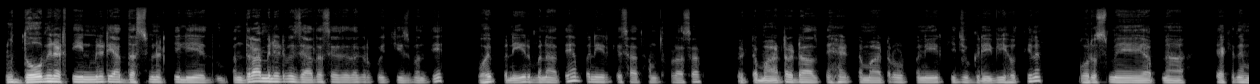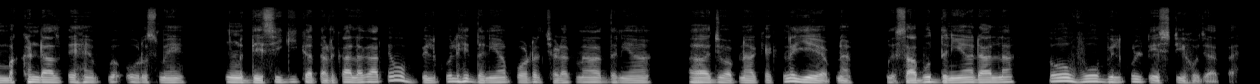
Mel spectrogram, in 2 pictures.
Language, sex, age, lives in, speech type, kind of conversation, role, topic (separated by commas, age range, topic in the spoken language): Hindi, male, 50-54, India, conversation, podcast, guest, Ghar par mehmaan aane par aap jaldi mein kya banate hain jo dekhne mein bhi achha lage?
